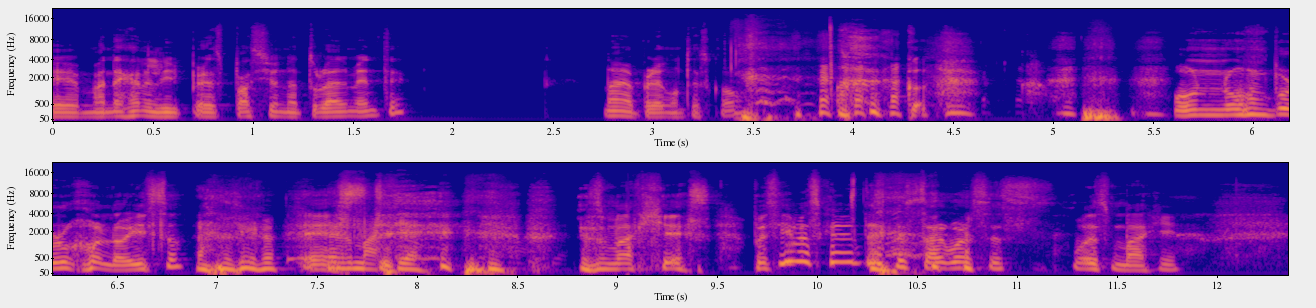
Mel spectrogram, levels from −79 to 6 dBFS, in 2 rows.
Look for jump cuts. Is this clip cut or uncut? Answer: uncut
